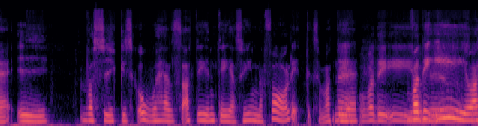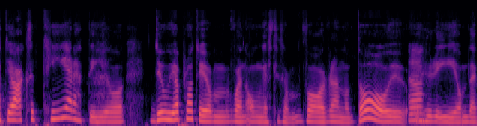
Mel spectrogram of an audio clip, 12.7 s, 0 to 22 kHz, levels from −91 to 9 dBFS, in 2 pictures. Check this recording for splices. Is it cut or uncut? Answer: uncut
